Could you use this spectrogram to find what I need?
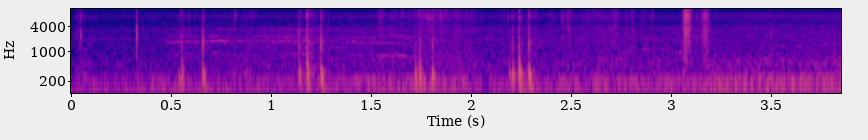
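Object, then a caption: Corrugated cardboard sheet. Fingertips with short nails tap on the top face of a flat, thin, hollow-fluted, empty sheet of corrugated brown cardboard lying on a white surface. Short, dry, hollow taps come in quick clusters, often in pairs, with almost no ring. A steady low rumble and soft hiss sit underneath.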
